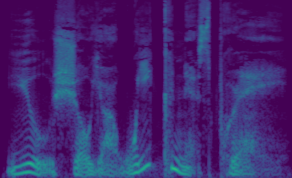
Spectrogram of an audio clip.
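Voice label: Hello, Khajiit female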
